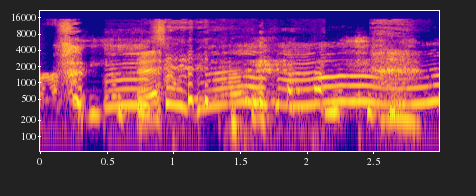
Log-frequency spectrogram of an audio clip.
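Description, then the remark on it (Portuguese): A voice mimics someone starting to cry, with wavering, whimpering sobs and a whiny rising-falling pitch, loud for about three seconds with no real words. “Começa a chorar, né?”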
